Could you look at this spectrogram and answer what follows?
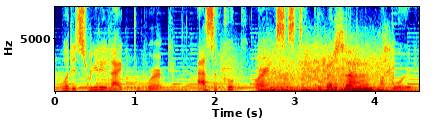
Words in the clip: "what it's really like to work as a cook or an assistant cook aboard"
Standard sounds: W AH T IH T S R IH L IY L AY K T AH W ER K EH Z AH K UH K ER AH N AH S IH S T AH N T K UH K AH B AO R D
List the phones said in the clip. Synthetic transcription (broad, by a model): W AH T IH T S R IH L IY L AY K T AH W ER K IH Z AH K UH K ER AH N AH S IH S T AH T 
